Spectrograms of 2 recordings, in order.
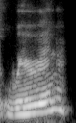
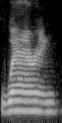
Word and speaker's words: Waring: So it's Waring? Yes, Waring. That's perfect. Waring. Okay. So not wearing, but wearing. Just wearing.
